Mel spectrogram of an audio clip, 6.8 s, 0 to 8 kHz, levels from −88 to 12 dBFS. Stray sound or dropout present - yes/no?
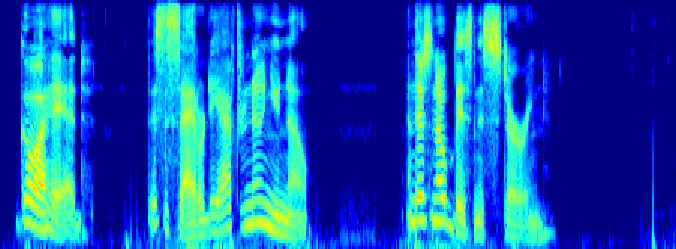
no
